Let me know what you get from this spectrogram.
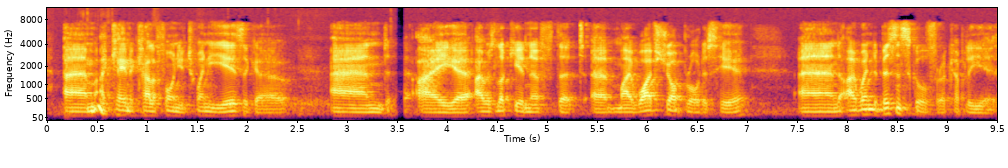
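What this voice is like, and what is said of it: British accent. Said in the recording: “Those people with an ear for accents will tell that I'm from the UK.”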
